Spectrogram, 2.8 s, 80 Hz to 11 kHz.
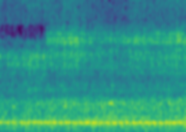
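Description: A Lagun FTV-1 Bridgeport-style manual milling machine with an R8 spindle runs steadily, giving a loud, even motor drone and whine with no pauses and no speech.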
